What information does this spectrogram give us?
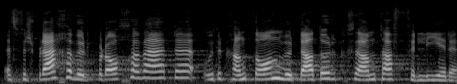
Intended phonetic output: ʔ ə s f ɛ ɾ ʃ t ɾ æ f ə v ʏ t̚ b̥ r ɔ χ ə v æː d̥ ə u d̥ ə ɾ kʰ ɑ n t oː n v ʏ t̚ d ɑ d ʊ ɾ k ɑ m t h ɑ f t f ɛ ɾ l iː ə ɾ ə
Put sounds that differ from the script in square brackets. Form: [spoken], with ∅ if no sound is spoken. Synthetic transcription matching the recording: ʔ ə s f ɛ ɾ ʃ [p] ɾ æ [χ] ə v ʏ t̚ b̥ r ɔ χ ə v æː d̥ ə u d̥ ə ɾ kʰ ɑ n t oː n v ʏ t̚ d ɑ d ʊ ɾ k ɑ m t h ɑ f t f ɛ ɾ l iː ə ɾ ə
